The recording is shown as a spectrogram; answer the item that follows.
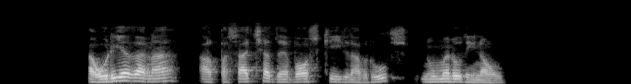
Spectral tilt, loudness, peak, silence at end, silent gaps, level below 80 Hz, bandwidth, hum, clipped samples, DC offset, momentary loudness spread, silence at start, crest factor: -8 dB/octave; -18 LUFS; -2 dBFS; 1.3 s; 1.83-1.99 s; -54 dBFS; 6.8 kHz; none; under 0.1%; under 0.1%; 14 LU; 0.9 s; 18 dB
